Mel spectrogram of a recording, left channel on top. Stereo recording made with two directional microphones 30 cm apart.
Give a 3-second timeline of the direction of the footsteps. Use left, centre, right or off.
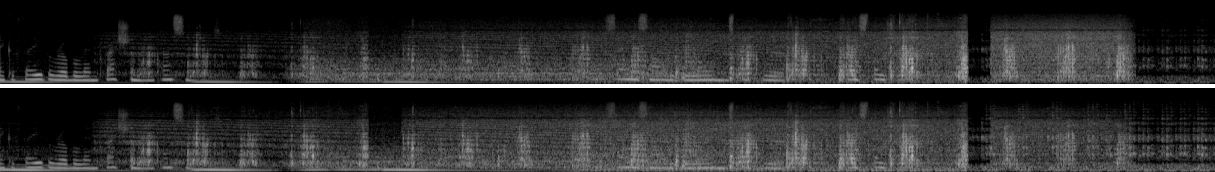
right, right, right, left.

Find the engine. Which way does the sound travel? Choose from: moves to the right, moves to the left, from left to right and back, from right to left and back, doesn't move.
doesn't move.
